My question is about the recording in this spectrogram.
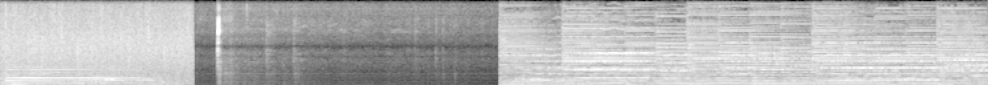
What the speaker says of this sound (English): they're closing Horn Ranch because it's raining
